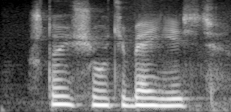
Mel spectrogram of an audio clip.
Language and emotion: Russian, neutral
